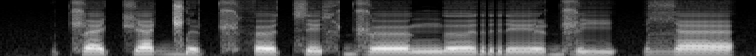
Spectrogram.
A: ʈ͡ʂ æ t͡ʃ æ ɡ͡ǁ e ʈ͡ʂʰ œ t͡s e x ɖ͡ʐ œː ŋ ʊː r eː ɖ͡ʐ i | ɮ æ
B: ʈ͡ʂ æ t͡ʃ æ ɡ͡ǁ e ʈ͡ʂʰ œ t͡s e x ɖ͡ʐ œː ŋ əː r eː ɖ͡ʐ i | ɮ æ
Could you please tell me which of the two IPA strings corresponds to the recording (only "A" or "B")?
B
